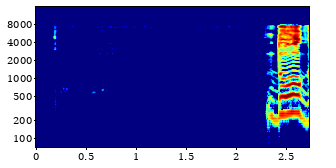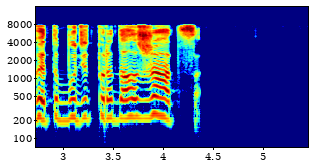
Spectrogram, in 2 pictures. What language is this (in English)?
Russian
